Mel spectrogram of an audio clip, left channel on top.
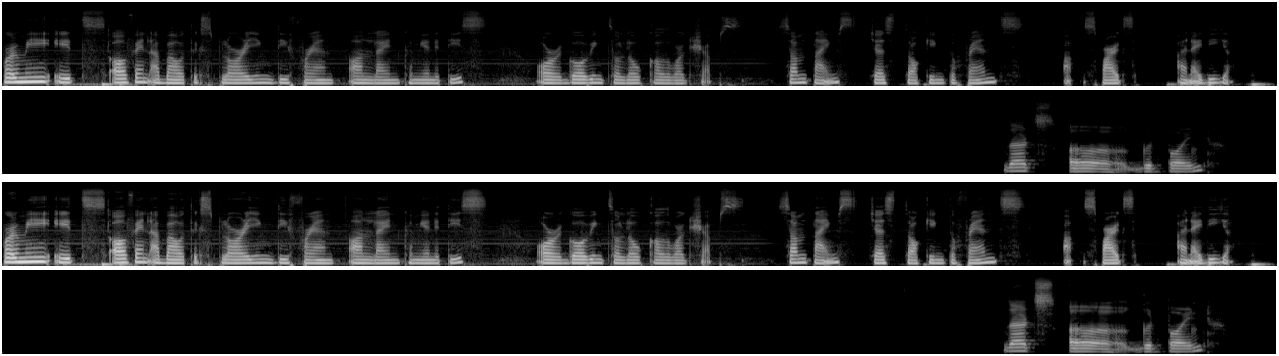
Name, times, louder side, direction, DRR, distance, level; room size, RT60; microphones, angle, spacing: voice 1, 0.0-4.8 5.3-7.3 7.8-8.4 8.7-10.2 10.6-11.2 11.8-12.3, right 2 dB, 20° right, 0.4 m, -20 dB
voice 2, 22.8-24.8, right 3 dB, 60° right, 3.1 m, -29 dB
head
